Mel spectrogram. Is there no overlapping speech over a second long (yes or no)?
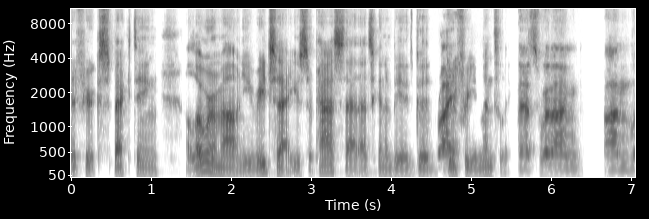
yes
